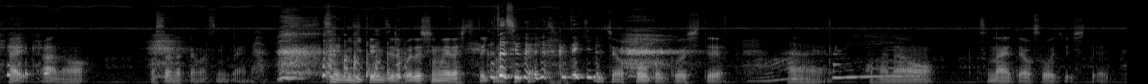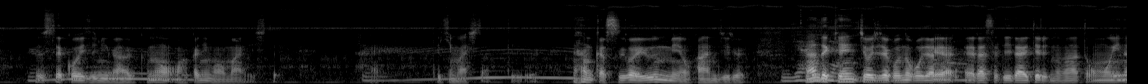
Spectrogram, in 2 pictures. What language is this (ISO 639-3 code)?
jpn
